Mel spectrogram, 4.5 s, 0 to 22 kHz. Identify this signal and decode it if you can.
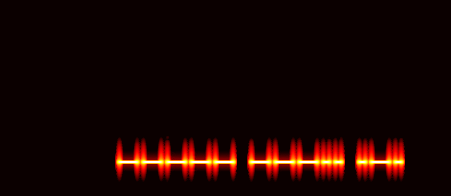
Morse code, heard as a keyed tone, about 20 wpm, 700 Hz. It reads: 08R
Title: Three Letter-Number Combinations - 20wpm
